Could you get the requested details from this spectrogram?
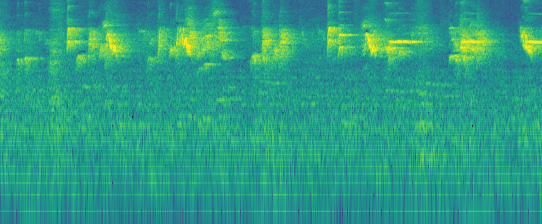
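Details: Mutant European goldfinch, described as agitated, sings rapid high twittering phrases broken by short gaps, with bright whistled notes mixed in.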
